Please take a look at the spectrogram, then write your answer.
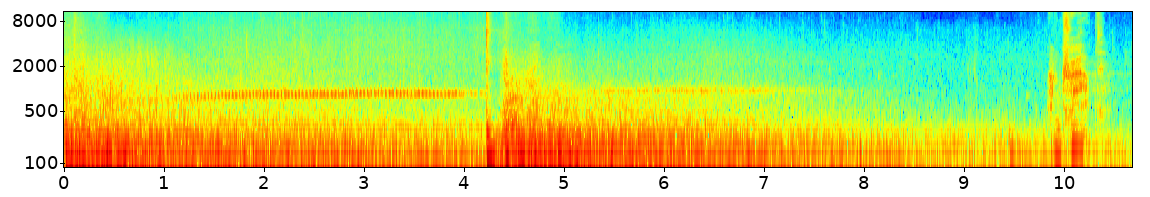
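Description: Blasting-spell explosions in a video game: a sharp boom around the middle cracks over a steady droning background, with a smaller burst near the end, while a voice talks low underneath.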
